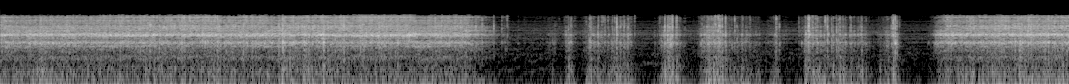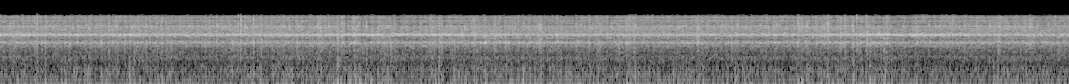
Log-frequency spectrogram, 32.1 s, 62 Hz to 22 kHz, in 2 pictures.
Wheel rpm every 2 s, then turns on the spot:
110, 120, 110, 40, 20, 20, 30, 110, 110, 120, 120, 110, 120, 120, 120, 120.
8-12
